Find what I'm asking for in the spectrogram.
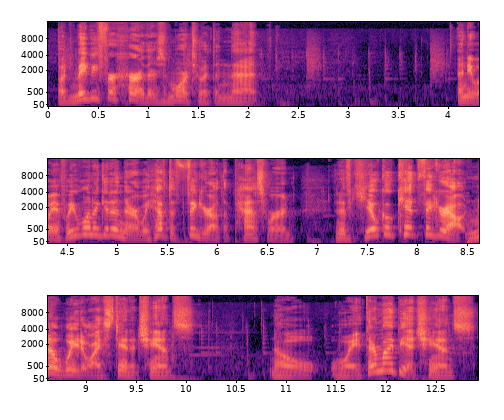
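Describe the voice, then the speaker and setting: Animated, high-pitched earnest teenage boy played by a man. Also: moderate pace. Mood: thoughtful, hesitant. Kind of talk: amateur voiced video game playthrough, dialogue and narration. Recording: music behind the voice.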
